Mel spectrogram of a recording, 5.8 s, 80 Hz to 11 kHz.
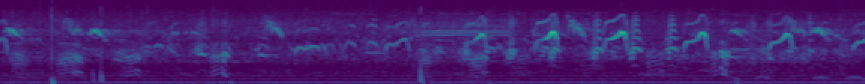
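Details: On a Charlo, Montana livecam, 12 May 2020, two Canada goose goslings jump from a 30-foot nest to reach their parents: a mix of shrill upswept peeps and scattered honks, with sharp knocks and a constant electrical hum.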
